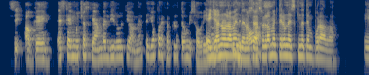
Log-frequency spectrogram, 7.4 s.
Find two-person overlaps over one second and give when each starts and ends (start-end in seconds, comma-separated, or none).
4.1-5.5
